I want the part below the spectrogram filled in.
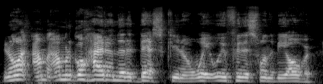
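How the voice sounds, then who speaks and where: A woman hosting a comedy show with casual, sarcastic reaction commentary, exasperated and halting as she repeats herself. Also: lowish voice, a bit bright. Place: small indoor room full of collectibles.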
